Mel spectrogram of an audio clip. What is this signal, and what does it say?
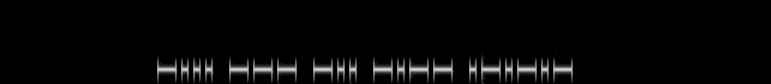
Morse code, heard as a keyed tone, about 20 wpm, 700 Hz. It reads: BODY.
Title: 4x Word-Spacing - Sentences from Top 400 Words - 20wpm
